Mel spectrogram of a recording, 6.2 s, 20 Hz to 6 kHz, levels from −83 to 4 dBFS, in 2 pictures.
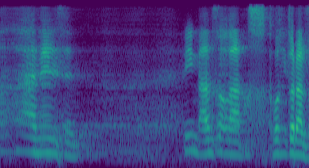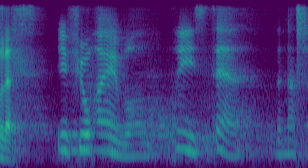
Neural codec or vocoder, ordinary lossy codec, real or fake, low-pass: codec, 16 kHz, about 1 kbps, DyCAST, with the encoder's durations; none; fake; 5.4 kHz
